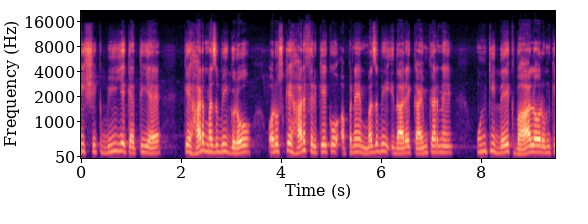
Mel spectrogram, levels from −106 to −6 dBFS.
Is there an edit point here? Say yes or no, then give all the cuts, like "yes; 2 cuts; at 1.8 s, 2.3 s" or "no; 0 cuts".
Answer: no; 0 cuts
